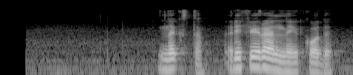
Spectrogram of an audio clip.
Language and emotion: Russian, neutral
